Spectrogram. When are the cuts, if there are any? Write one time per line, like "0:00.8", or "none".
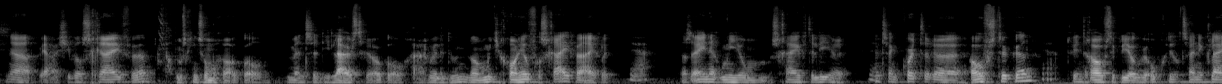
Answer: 0:08.7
